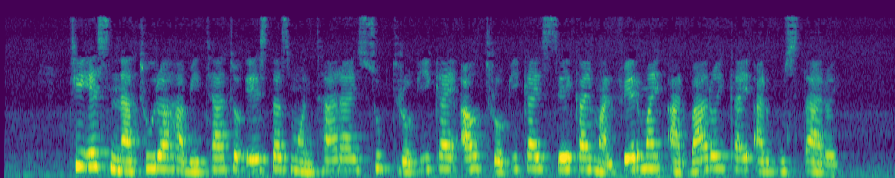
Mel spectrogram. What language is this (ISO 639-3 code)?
epo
